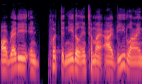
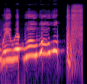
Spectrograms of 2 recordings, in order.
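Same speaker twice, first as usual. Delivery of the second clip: high, strained panic as it flies at you; high frightened squeal, half laughing; panicked cry; 3 dB louder than usual. Retold or imitated. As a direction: yelp in alarm before the hit, rising to a cry on poof. Ball thrown at him, panicking.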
